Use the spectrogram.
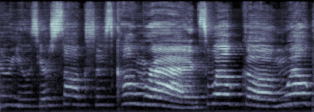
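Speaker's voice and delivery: high, loud, slow eerie voice; mock witch greeting. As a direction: ham up the ghost's welcome.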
